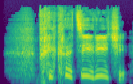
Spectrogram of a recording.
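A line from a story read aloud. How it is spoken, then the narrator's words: Breathless exclamation, woman. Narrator (Russian): выдохнула она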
